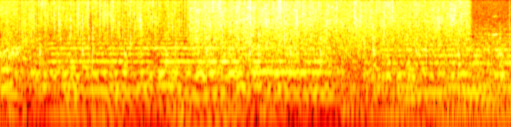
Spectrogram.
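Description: Steady rain falling on leafy vegetation, which stops abruptly near the end. Under it runs background music of long held notes.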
